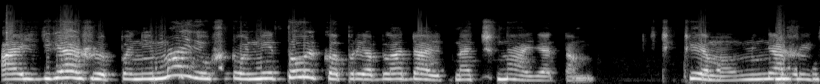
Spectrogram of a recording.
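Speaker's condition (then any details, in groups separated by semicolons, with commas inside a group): Cerebral palsy, spastic diplegia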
